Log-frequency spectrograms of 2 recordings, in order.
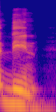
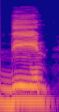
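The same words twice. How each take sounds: First: दिन with a brief, short i; less stretched. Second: दिन with the i pulled long; stretched vowel. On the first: Teacher contrasting the short matra, less stretched दिन. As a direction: keep the vowel in दिन short. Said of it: "कम खींच के पढ़ेंगे". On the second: Teacher contrasting the long matra, stretched vowel in दिन. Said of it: "खींच के पढ़ा जा रहा है". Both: Shown as a demonstration.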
